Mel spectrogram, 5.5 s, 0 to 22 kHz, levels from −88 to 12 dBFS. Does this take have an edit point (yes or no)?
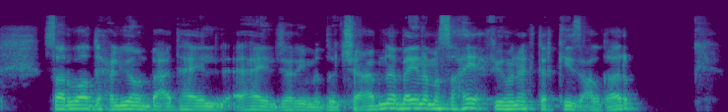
yes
